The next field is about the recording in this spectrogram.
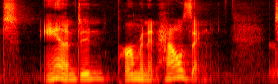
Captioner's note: chatting distantly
